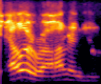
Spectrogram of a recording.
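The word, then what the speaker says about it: aileron: But as far as his long-term memory was concerned, I could say Eleron or misquote it, and he said, no, it's pronounced Eleron, you know?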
